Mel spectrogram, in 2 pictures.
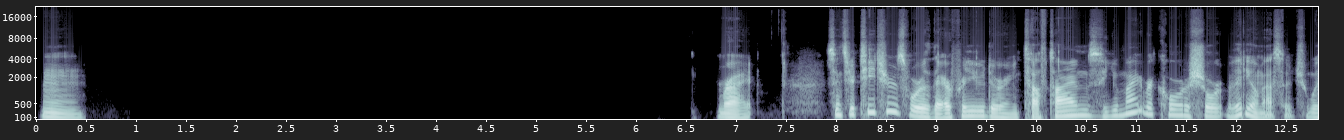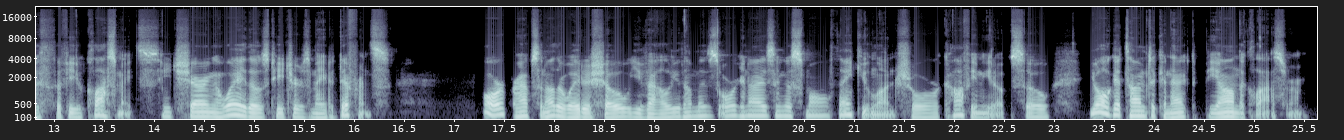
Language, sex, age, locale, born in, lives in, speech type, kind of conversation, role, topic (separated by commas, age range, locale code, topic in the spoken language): English, male, 20-24, en-US, United States, United States, read, expert-assistant, expert, What are some creative ways people celebrate important milestones?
